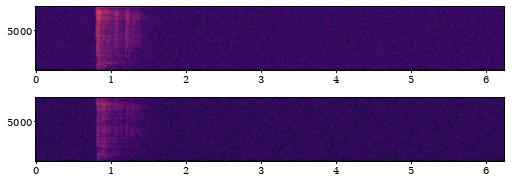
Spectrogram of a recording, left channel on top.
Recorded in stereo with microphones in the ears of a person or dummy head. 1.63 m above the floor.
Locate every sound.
0.8 s a dropped coin: 35° left (ahead or behind), 6.5 m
